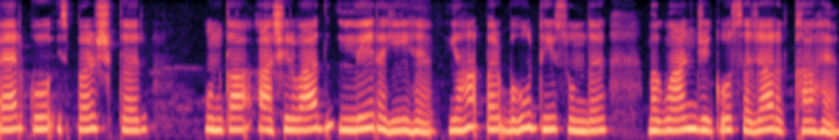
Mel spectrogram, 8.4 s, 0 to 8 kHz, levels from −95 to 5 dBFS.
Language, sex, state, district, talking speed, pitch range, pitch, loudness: Hindi, female, Goa, North and South Goa, 145 wpm, 225-250 Hz, 235 Hz, -13 LUFS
